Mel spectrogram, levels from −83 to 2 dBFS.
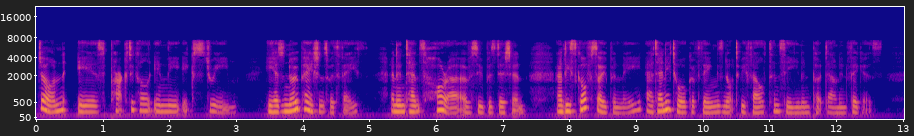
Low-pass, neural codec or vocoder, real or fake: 7.2 kHz; none; real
